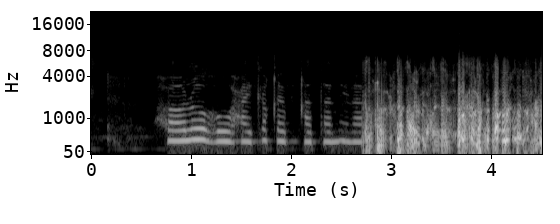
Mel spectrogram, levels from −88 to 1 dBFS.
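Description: From 2.72 s to the end, a codec payload misread: octet-aligned AMR frames parsed as bandwidth-efficient shift every field, so the speech becomes garbled noise and warble.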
